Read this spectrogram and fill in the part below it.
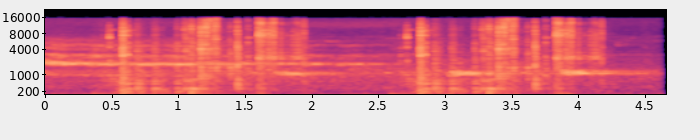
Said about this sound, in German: Dann gehe ich doch mal dahin und steck meine zwei Tokens ein.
